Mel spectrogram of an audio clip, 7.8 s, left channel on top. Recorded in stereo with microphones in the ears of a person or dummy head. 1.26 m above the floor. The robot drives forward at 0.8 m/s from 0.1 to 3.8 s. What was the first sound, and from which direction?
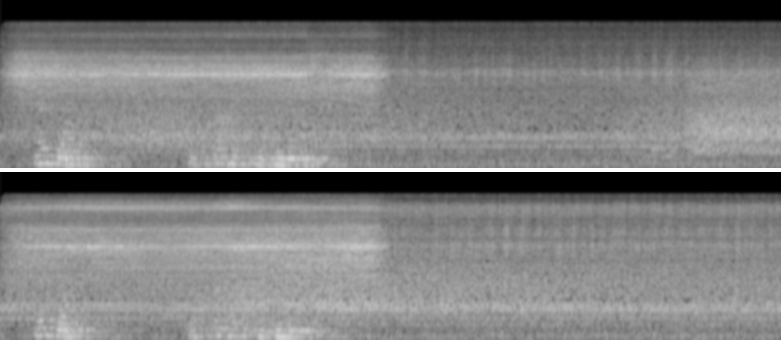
A man speaking, 55° right (ahead or behind).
